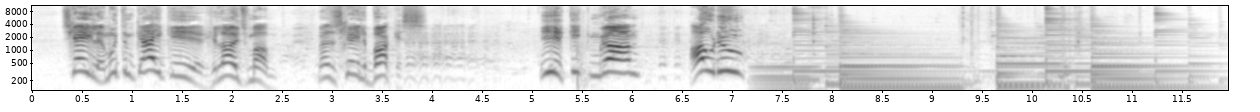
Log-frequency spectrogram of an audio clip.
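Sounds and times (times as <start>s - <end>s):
acoustic guitar strummed chords: 7.2s - 11.9s.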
